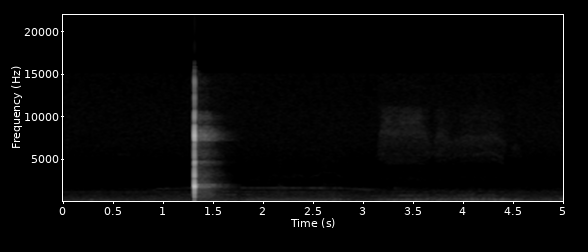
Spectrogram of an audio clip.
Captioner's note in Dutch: klakt met stokjes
